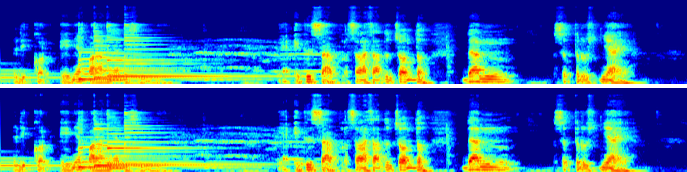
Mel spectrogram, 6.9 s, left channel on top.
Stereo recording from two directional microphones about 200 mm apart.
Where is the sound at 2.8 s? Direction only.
10° right (ahead or behind).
